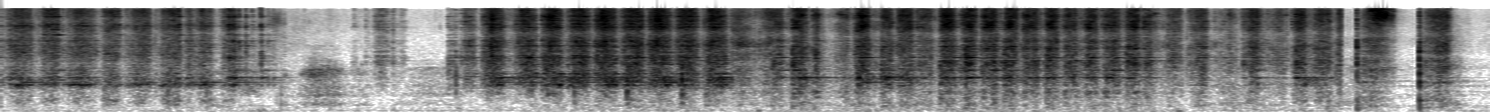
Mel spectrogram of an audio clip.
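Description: A wire brush scrubs rapidly against metal.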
